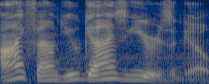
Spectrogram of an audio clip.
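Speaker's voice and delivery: salesy infomercial-host voice, high with swooping pitch. Recalling what she said to Lindsay earlier, in an infomercial voice. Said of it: "like in kind of like an infomercial voice".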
